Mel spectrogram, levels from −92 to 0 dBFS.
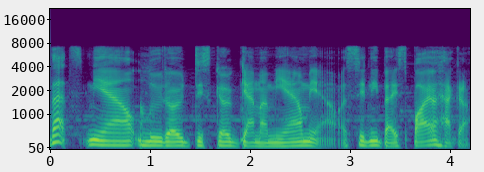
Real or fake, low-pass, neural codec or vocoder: real; 7.2 kHz; none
